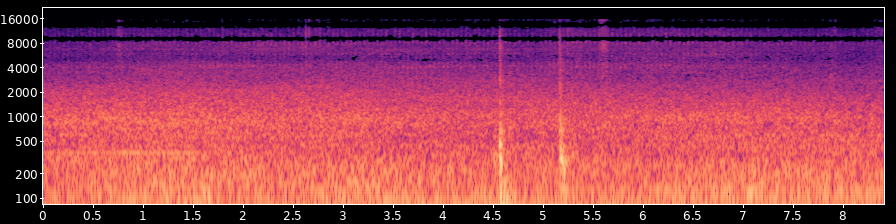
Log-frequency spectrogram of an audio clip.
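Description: Steady background hum and hiss, with two short knocks about half a second apart a little past halfway.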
